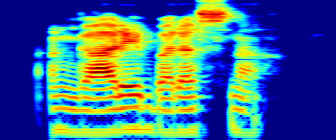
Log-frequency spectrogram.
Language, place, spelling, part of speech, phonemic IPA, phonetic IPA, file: Hindi, Delhi, अंगारे बरसना, verb, /əŋ.ɡɑː.ɾeː bə.ɾəs.nɑː/, [ɐ̃ŋ.ɡäː.ɾeː‿bɐ.ɾɐs.näː], LL-Q1568 (hin)-अंगारे बरसना.wav
- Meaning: 1. for extreme heat to manifest 2. to become godly angry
